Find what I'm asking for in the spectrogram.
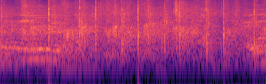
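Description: An audience at a dinner event claps in a loose, scattered burst, mixed with a voice.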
